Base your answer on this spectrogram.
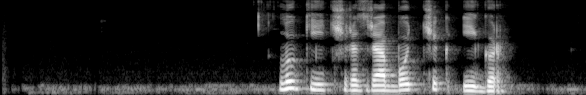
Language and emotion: Russian, neutral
